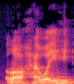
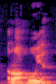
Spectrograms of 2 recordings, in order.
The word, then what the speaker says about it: Rahawaihi: Rahawaihi kata orang Nahwu. Kalau orang hadis baca Rahuya.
